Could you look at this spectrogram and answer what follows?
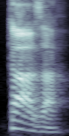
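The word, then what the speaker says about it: casa: সির উচ্চারণ সবসময় ক এর উচ্চারণ হয়। বলেন কাজা।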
